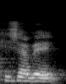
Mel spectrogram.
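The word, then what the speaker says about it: ح: সময় চার আলিফ টান হবে। জিম জিম জিম জি জি জিম জিম সম্মানিত দর্শক এখন আমরা হা উচ্চারণ করব। হাটা গলা চেপে আমরা উচ্চারণ করব হলকের মধ্যকান থেকে।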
